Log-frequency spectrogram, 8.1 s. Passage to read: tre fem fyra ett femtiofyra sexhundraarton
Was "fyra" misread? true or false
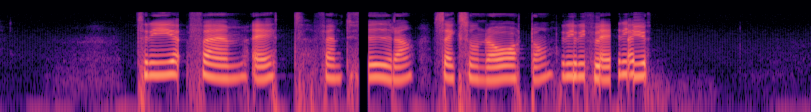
true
